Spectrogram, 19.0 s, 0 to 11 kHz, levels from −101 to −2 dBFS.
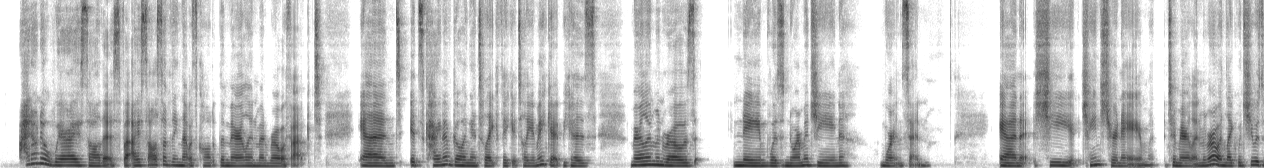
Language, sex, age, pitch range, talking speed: English, female, 20-39, 180-205 Hz, 165 wpm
